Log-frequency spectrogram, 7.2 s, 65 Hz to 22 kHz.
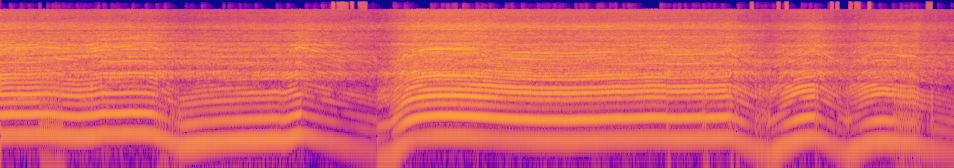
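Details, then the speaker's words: Husqvarna 562XP chainsaw, reflashed by the dealer after dying when hot, not starting and stumbling; about an hour into running. It revs high, dips and picks up through several cuts, pulling evenly with no stumble or misfire. It runs normally under load. "so far it's running great"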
